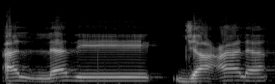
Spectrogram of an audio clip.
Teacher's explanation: الذی یا مدہ ہے، اس کو 2 حرکات لمبا کر کے پڑھنا ہے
